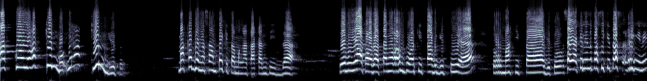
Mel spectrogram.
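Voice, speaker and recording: At a moderate pace, a woman speaks with very even loudness while her pitch swings very widely. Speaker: female Islamic preacher. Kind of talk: religious study talk to women. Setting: gathering without microphone. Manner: conversational, addressing audience. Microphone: no microphone.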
